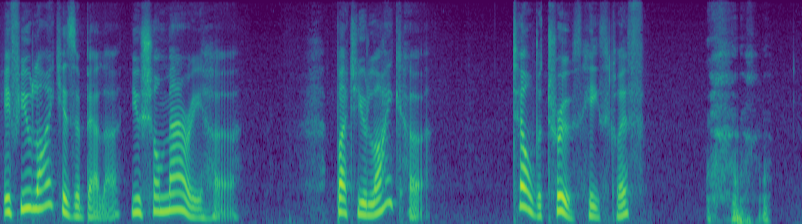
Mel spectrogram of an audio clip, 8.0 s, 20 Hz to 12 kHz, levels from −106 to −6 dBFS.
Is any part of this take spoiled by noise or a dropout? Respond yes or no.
yes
